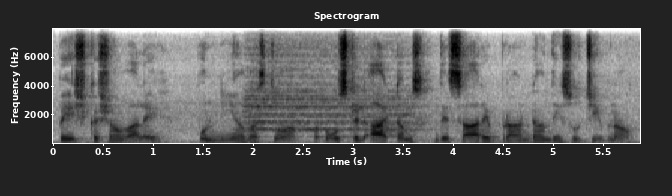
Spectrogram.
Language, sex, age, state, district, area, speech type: Punjabi, male, 18-30, Punjab, Patiala, urban, read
